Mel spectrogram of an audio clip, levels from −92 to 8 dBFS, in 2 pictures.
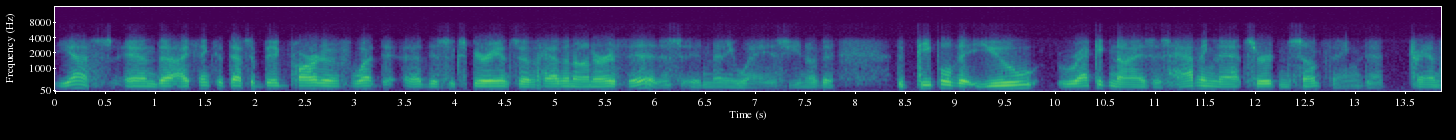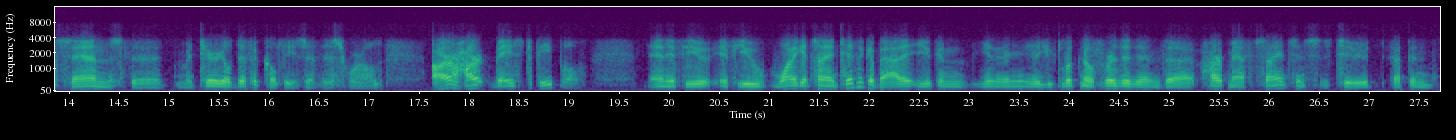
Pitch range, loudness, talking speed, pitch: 105-120 Hz, -24 LUFS, 160 wpm, 110 Hz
